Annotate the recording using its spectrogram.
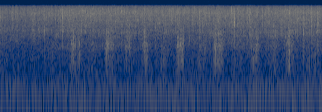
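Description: Sliced zucchini sizzling steadily in bacon drippings in a frying pan. From about a second in, a wooden pepper mill is ground over it in short crunches about twice a second.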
